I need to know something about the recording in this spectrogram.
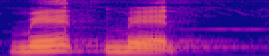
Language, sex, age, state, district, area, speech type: Santali, female, 30-45, West Bengal, Bankura, rural, read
